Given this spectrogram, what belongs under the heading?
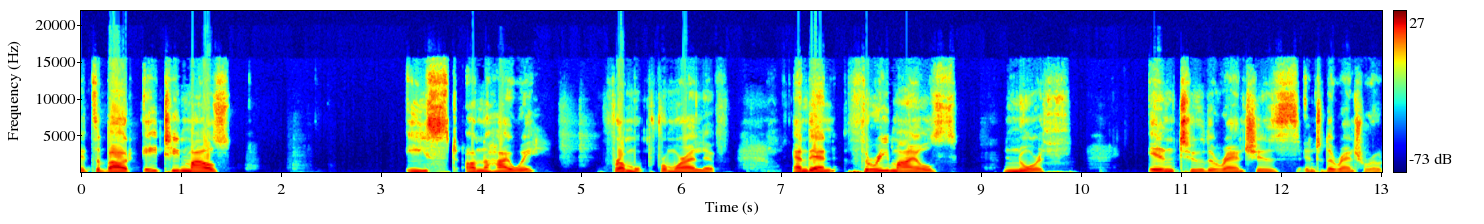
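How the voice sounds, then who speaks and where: In a dry, close sound with no echo, a woman speaks very slowly with long, frequent pauses. Her medium-pitched voice has an American accent and ordinary pitch variation. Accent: Mexican American Texan English. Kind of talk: casual talk to camera. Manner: code-switching Spanish and English.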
